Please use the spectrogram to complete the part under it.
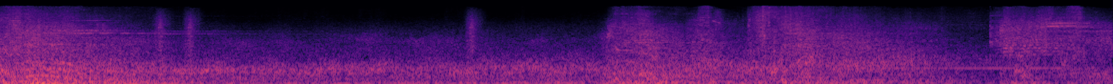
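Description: Game combat effects clash and burst in quick succession.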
